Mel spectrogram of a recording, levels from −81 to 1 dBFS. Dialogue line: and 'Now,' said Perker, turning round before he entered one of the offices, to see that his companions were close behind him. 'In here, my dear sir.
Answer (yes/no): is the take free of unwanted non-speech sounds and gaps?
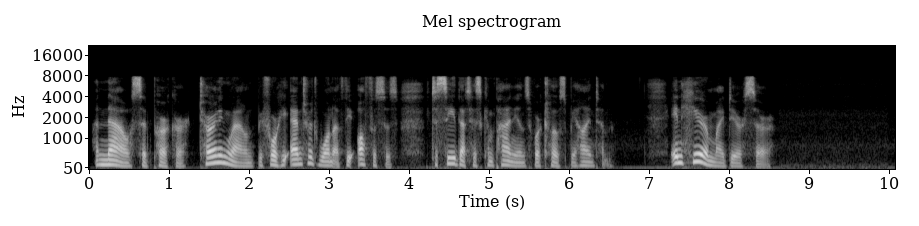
yes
